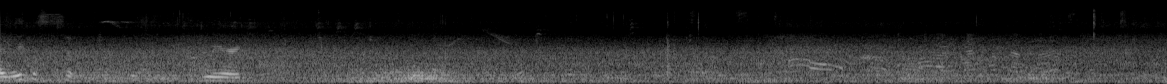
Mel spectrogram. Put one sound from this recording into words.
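A small crowd of adults chats outdoors.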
